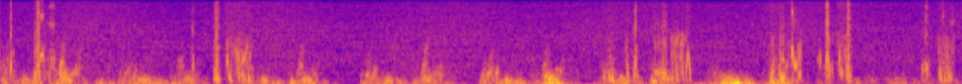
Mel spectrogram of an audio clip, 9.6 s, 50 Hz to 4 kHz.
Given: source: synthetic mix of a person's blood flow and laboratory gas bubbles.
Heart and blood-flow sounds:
Doppler ultrasound of blood flow; precordium
0.07-0.14 s: bubbles
0.32-0.55 s: bubbles
1.91-1.95 s: bubbles
2.12-2.21 s: bubbles
2.24-2.52 s: bubbles
6.00-6.17 s: bubbles
6.23-6.40 s: bubbles
6.49-6.94 s: bubbles
7.15-7.25 s: bubbles
7.67-8.04 s: bubbles
8.16-8.54 s: bubbles
9.21-9.30 s: bubbles
9.37-9.55 s: bubbles
From the record:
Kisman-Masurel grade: 232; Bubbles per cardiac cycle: several, 3 to 8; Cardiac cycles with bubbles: 50 to 99%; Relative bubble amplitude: moderate (0.250 to 0.450); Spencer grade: 3 (all of the cardiac periods contain showers or single bubble signals, but not dominating or overriding the cardiac motion signals); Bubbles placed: only in the low amplitude regions of the cardiac cycle

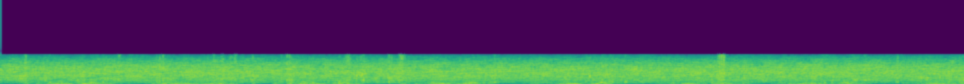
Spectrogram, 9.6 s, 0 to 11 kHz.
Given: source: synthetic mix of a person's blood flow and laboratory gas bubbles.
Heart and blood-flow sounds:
Doppler ultrasound of blood flow; precordium
0.20-0.33 s: bubbles
0.41-0.54 s: bubbles
0.59-0.65 s: bubbles
0.76-0.86 s: bubbles
0.89-1.38 s: bubbles
1.54-1.73 s: bubbles
2.09-2.39 s: bubbles
2.48-2.58 s: bubbles
2.77-3.06 s: bubbles
3.09-3.18 s: bubbles
3.26-4.12 s: bubbles
4.58-4.72 s: bubbles
4.80-5.00 s: bubbles
5.83-6.35 s: bubbles
6.38-6.47 s: bubbles
7.09-7.47 s: bubbles
8.21-8.35 s: bubbles
8.50-8.68 s: bubbles
8.94-9.01 s: bubbles
9.19-9.52 s: bubbles
9.56-9.65 s: bubbles
From the record:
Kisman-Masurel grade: 232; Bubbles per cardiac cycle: several, 3 to 8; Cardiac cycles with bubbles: 50 to 99%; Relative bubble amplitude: moderate (0.250 to 0.450); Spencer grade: 3 (all of the cardiac periods contain showers or single bubble signals, but not dominating or overriding the cardiac motion signals); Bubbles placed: anywhere in the cardiac cycle

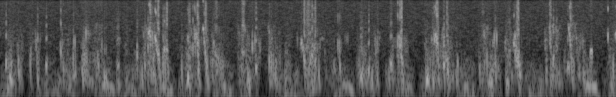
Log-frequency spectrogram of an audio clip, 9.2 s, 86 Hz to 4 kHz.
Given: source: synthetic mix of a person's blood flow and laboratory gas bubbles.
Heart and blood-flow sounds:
Doppler ultrasound of blood flow; precordium
0.05-0.37 s: bubbles
0.42-0.62 s: bubbles
0.67-0.75 s: bubbles
0.88-1.18 s: bubbles
1.20-1.65 s: bubbles
1.74-1.82 s: bubbles
2.02-2.57 s: bubbles
2.69-3.38 s: bubbles
3.55-3.93 s: bubbles
4.01-4.24 s: bubbles
4.26-4.39 s: bubbles
4.43-5.24 s: bubbles
5.33-5.72 s: bubbles
5.77-6.14 s: bubbles
6.36-6.91 s: bubbles
7.17-7.52 s: bubbles
7.56-7.85 s: bubbles
8.16-8.92 s: bubbles
9.10-9.25 s: bubbles
From the record:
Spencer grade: 3 (all of the cardiac periods contain showers or single bubble signals, but not dominating or overriding the cardiac motion signals); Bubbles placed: anywhere in the cardiac cycle

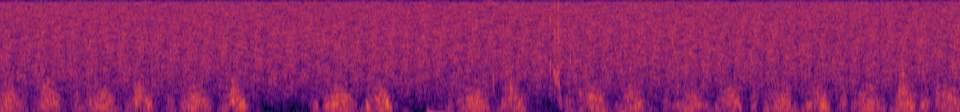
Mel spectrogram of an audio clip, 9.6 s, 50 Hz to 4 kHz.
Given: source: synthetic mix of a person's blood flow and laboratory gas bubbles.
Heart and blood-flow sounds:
Doppler ultrasound of blood flow; precordium
4.92-4.98 s: bubbles
5.49-5.73 s: bubbles
From the record:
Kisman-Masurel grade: 111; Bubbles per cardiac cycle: 1 to 2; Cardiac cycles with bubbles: 1 to 10%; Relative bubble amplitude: barely perceptible (0.100 to 0.250); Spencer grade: 1 (occasional bubble signal discernible with the cardiac motion signal, with majority of cardiac periods free of bubbles); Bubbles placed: anywhere in the cardiac cycle

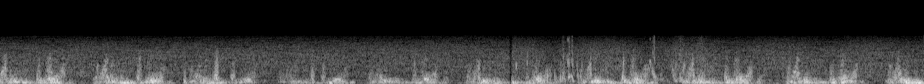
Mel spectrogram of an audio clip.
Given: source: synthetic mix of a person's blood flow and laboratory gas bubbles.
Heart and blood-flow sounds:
Doppler ultrasound of blood flow; precordium
0.02-0.16 s: bubbles
5.12-5.20 s: bubbles
5.31-5.79 s: bubbles
6.49-6.63 s: bubbles
6.70-7.10 s: bubbles
From the record:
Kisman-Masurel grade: 221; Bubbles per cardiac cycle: several, 3 to 8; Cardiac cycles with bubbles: 10 to 50%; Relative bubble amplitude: barely perceptible (0.100 to 0.250); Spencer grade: 2 (many but less than half of the cardiac periods contain bubble signals, singularly or in groups); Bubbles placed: anywhere in the cardiac cycle

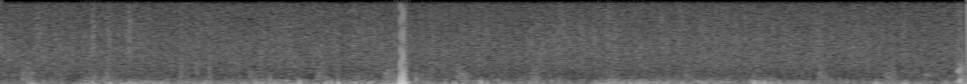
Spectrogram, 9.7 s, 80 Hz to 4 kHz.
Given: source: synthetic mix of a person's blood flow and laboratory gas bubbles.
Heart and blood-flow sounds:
Doppler ultrasound of blood flow; subclavian vein
9.56-9.64 s: bubbles
From the record:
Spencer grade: 1 (occasional bubble signal discernible with the cardiac motion signal, with majority of cardiac periods free of bubbles); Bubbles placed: anywhere in the cardiac cycle

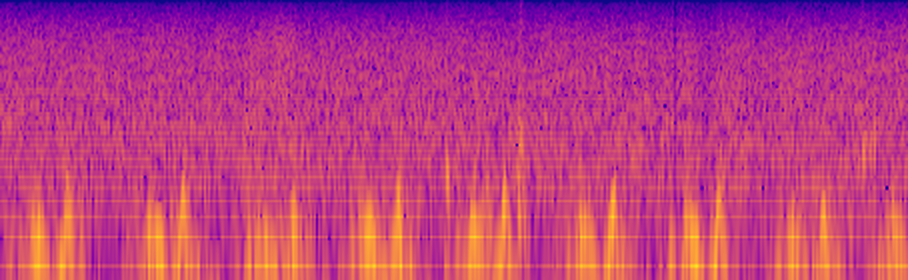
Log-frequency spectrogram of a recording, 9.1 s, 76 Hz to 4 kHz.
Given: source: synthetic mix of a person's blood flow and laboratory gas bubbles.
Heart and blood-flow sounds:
Doppler ultrasound of blood flow; precordium
4.28-4.32 s: bubbles
4.43-4.54 s: bubbles
4.73-4.98 s: bubbles
5.14-5.31 s: bubbles
8.47-8.54 s: bubbles
8.59-8.69 s: bubbles
8.71-8.79 s: bubbles
From the record:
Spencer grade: 2 (many but less than half of the cardiac periods contain bubble signals, singularly or in groups); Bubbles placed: only in the low amplitude regions of the cardiac cycle

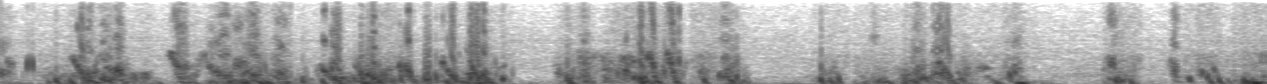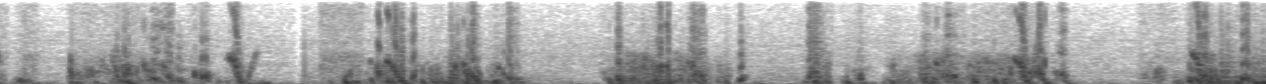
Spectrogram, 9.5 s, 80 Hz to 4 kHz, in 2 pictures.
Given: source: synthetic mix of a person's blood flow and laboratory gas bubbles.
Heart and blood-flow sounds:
Doppler ultrasound of blood flow; subclavian vein
0.00-0.59 s: bubbles
0.61-1.93 s: bubbles
2.06-2.82 s: bubbles
3.04-3.89 s: bubbles
4.12-4.29 s: bubbles
4.37-4.90 s: bubbles
5.00-5.74 s: bubbles
5.95-6.75 s: bubbles
6.99-7.58 s: bubbles
7.75-7.87 s: bubbles
7.89-8.03 s: bubbles
8.05-8.78 s: bubbles
9.01-9.51 s: bubbles
From the record:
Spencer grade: 4 (maximum detectable bubble signal sounding continuously throughout systole and diastole of every cardiac period, and overriding the amplitude of the normal cardiac signals); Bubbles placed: anywhere in the cardiac cycle

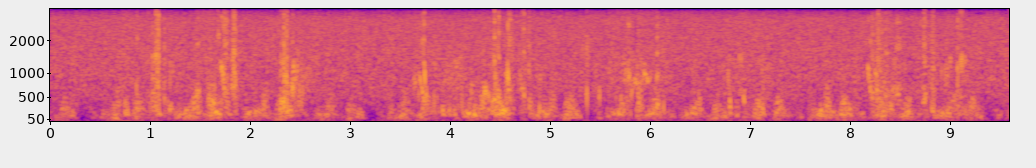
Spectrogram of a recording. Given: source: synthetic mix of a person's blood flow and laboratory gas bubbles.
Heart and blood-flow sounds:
Doppler ultrasound of blood flow; precordium
0.71-0.90 s: bubbles
0.95-1.29 s: bubbles
1.46-1.89 s: bubbles
2.26-2.61 s: bubbles
3.62-4.29 s: bubbles
4.31-4.98 s: bubbles
5.33-5.41 s: bubbles
5.43-5.54 s: bubbles
5.58-6.18 s: bubbles
6.74-6.98 s: bubbles
7.07-7.22 s: bubbles
8.16-8.54 s: bubbles
8.67-9.20 s: bubbles
From the record:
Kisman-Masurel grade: 233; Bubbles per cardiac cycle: several, 3 to 8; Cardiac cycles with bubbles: 50 to 99%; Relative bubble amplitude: loud (0.450 to 0.775); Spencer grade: 3 (all of the cardiac periods contain showers or single bubble signals, but not dominating or overriding the cardiac motion signals); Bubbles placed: anywhere in the cardiac cycle

